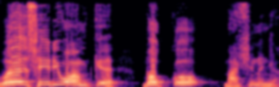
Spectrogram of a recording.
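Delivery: loud, slow, jeering, mocking, accusing delivery.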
